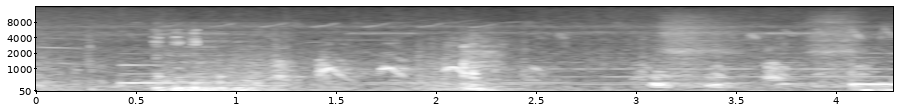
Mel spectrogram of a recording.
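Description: Film soundtrack: a string of short rising-and-falling ape calls over a quiet, sustained music score.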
